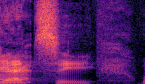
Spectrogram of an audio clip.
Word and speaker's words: Bargatze: Bargatze. We've been saying it wrong all this time.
